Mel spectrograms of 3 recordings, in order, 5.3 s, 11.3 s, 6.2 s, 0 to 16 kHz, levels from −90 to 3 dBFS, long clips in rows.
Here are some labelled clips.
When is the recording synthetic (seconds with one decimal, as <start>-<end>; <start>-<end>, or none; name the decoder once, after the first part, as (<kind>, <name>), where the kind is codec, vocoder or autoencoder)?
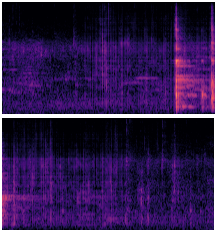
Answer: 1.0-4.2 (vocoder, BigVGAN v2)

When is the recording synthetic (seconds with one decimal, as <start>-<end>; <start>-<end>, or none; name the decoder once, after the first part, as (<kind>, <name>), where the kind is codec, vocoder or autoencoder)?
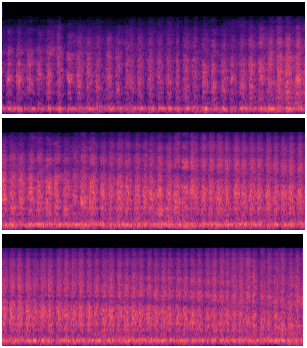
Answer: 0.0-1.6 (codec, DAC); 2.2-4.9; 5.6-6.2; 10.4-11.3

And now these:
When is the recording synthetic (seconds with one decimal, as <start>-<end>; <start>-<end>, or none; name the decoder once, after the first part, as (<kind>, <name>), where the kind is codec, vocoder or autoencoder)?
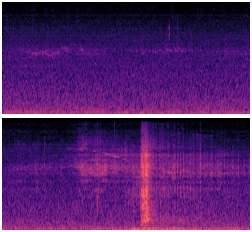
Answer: 1.2-4.4 (vocoder, BigVGAN v2)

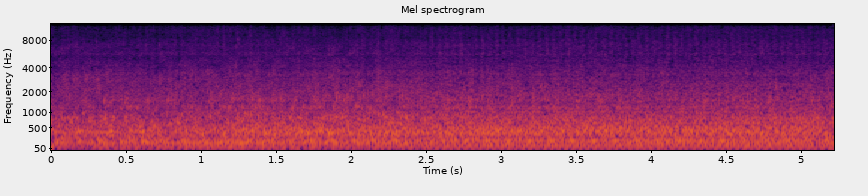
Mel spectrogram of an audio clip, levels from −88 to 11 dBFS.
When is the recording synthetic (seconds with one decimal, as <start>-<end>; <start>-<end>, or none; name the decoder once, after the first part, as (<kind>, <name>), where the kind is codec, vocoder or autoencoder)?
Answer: 0.0-2.5 (codec, HILCodec)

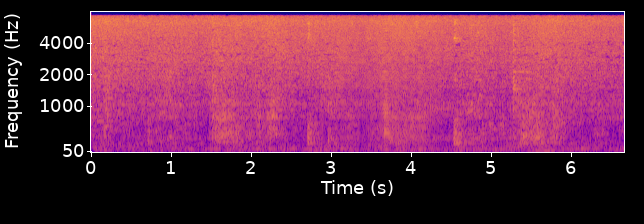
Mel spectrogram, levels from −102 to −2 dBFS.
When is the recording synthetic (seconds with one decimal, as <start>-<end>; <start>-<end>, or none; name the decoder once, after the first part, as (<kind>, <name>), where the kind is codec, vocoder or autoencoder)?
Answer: 3.1-4.4 (vocoder, WaveNeXt)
